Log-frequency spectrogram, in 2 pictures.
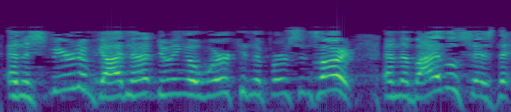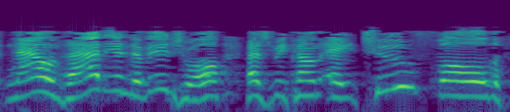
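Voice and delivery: impassioned pulpit indictment; forceful preaching. Real, not acted. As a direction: preach it with mounting force, slowing hard at the end.

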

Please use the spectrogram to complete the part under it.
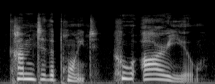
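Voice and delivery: impatient interrogation. A narrator's reading. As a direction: press her hard for an answer. Sergeant interrogates a fleeing woman.

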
